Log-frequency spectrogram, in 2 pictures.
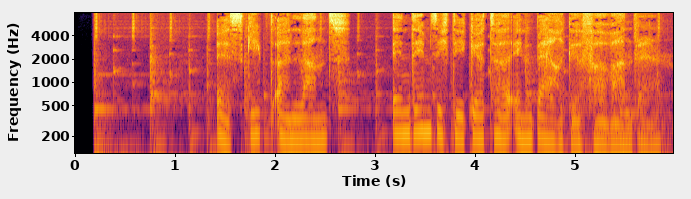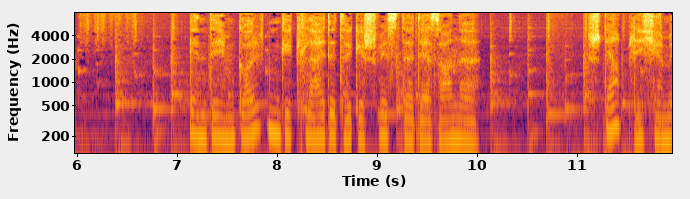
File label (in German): Imagefilm; Peru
